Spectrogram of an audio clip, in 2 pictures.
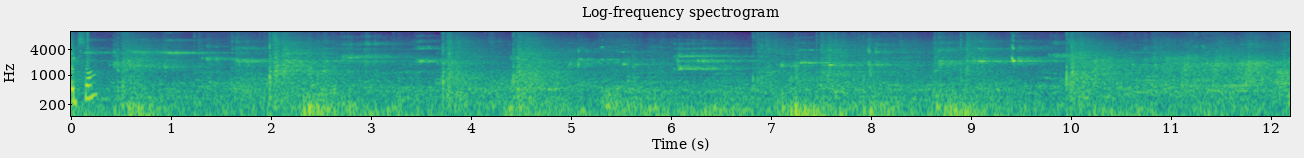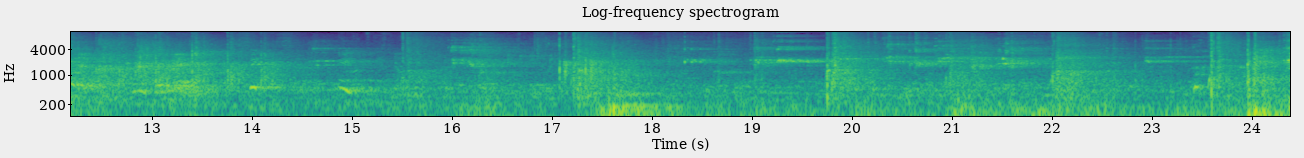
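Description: Shuttlecocks are struck with sharp pops of rackets in a large echoing hall.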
